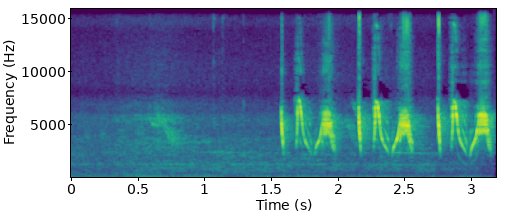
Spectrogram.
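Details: Sunda bush warbler singing in full ngebrem style, used as a training lure. After a second and a half of low hum, a quick run of high, sharp V-shaped notes repeats rapidly to the end.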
